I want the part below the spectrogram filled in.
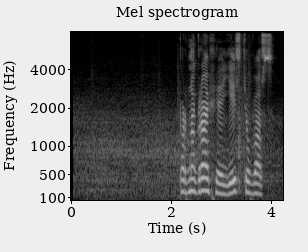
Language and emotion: Russian, neutral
